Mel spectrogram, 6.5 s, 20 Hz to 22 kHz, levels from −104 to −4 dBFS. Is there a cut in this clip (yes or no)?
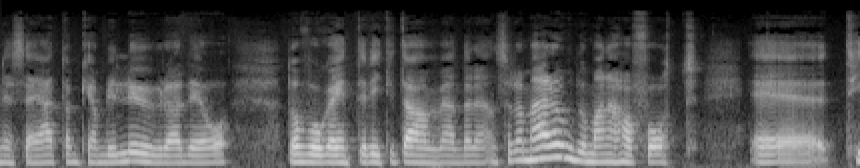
no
